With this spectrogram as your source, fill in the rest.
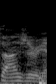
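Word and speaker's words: Messagerie: Messageri. It's it's it's pronounced massagerie.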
